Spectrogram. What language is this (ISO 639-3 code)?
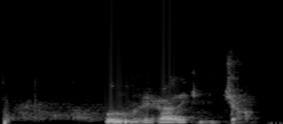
kab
